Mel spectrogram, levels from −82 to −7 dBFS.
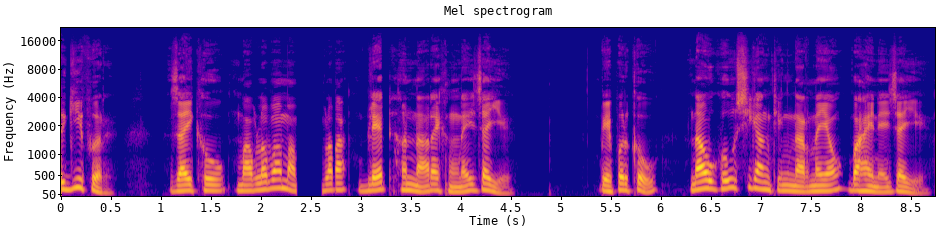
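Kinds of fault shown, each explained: Playback stall: The speech stops dead mid-flow from 2.35 to 2.62 s, about a quarter-second of silence, likely because the player ran short of data or its thread was blocked. The audio waits, then carries on.
Time-compressed catch-up: From 2.62 to 2.86 s the player clears its backlog by splicing out small pieces, so the speech runs at double speed. The pitch stays normal, which separates it from a plain speed-up that would raise pitch.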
